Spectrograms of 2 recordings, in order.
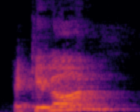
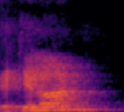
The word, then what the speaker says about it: echelon: Echelon? Is this echelon? No. This is called echelon. This is called as echelon.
